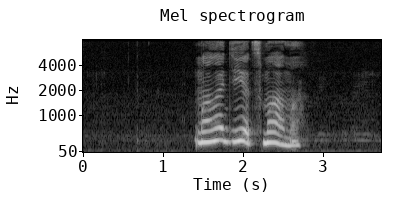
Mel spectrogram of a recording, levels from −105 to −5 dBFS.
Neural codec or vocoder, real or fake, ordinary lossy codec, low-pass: none; real; none; none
